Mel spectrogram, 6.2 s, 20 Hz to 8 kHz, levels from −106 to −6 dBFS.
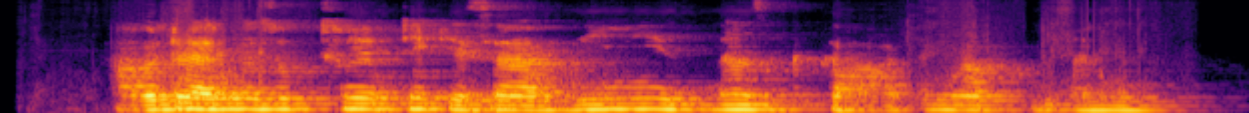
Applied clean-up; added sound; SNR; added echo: neural separator model SepFormer DNS4.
